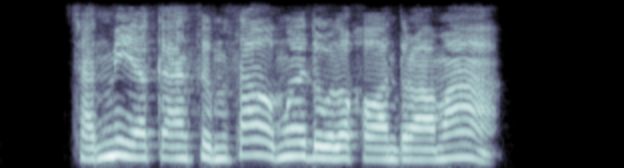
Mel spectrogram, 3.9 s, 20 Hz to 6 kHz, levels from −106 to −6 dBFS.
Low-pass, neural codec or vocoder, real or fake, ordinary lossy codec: 5.4 kHz; codec, 16 kHz, 16 kbps, FreqCodec, larger model; fake; none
